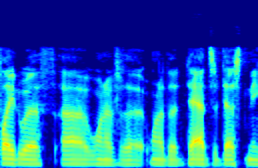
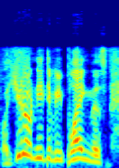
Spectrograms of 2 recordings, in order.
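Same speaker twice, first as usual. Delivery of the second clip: higher, louder scolding mother; mother ending her son's game; stern mom; 12 semitones higher, 8 dB louder than usual. Retold or imitated. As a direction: shut it down like a mom. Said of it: "And she's like".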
